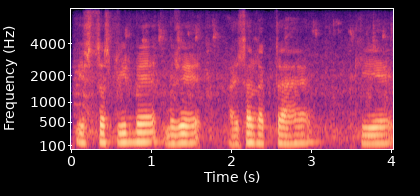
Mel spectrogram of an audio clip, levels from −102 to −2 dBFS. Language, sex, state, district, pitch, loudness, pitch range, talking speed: Hindi, male, Bihar, Katihar, 140 Hz, -16 LUFS, 135-150 Hz, 135 wpm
